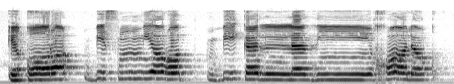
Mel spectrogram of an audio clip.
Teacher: اقرأ کا جو قاف ہے اس کو پر موٹا پڑھیں گے، اور را جو ہے اس کو پر پڑھیں گے، اور را کے بعد حمزہ ہے، اس کو را کو تھوڑا سا جھٹکا دے کے پڑھیں گے تاکہ یہ حمزہ صحیح طریقے سے ادا ہو جائے. · خلق کا جو خا ہے اس کو موٹا پڑھیں گے، اور قاف حالات وقف کی وجہ سے ساکن بھی ہوگا اور اس کو موٹا بھی پڑھیں گے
